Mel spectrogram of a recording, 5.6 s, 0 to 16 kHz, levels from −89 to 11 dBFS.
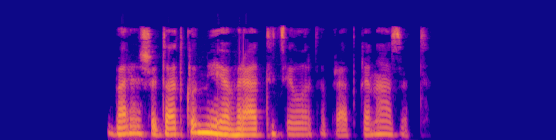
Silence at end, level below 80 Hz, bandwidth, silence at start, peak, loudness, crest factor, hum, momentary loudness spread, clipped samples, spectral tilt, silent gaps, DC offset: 1.35 s; -54 dBFS; 8 kHz; 1.1 s; 0 dBFS; -14 LUFS; 16 dB; none; 17 LU; under 0.1%; -5.5 dB/octave; none; under 0.1%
